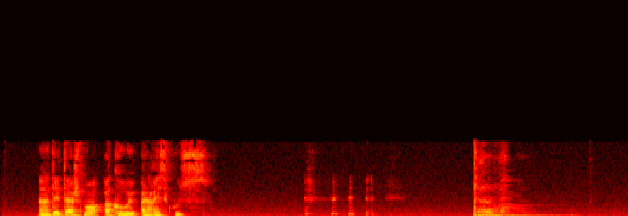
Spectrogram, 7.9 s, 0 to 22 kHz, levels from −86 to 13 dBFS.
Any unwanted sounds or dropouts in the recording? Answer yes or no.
yes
